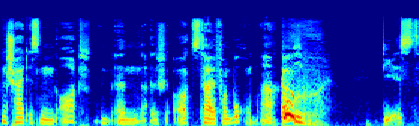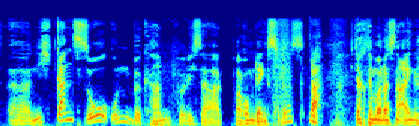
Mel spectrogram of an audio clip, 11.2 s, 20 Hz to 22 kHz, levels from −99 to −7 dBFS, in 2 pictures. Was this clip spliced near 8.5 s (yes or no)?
yes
